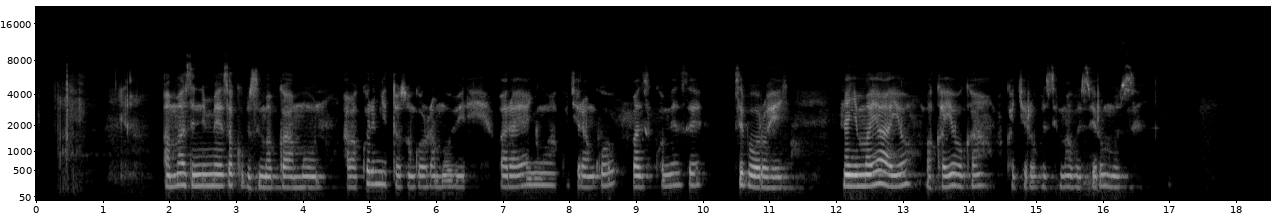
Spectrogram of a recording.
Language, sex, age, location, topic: Kinyarwanda, female, 18-24, Kigali, health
